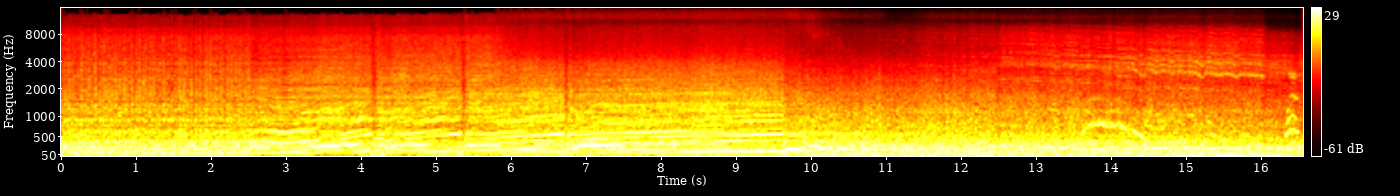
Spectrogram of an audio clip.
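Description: A race car engine roars loudly up close, rising in pitch as it speeds up through the gears.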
